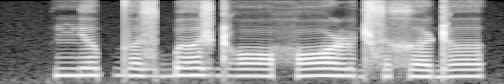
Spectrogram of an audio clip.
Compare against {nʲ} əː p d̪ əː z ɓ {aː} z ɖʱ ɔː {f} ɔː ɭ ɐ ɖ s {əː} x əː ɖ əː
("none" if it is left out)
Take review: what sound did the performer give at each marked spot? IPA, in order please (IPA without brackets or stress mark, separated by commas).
nʲ, əː, h, ə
